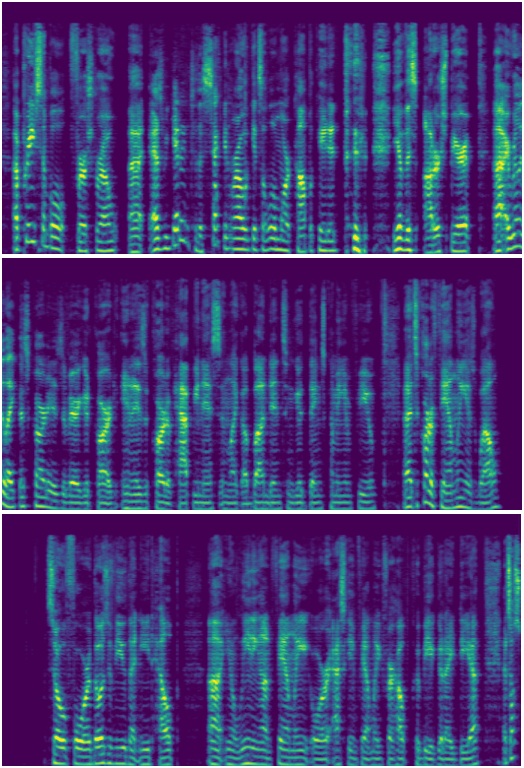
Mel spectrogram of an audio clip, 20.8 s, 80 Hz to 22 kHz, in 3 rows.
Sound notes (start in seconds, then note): 5.0 laughs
